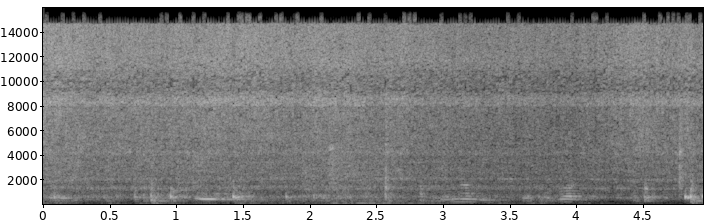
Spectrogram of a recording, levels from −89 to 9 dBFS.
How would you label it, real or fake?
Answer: real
